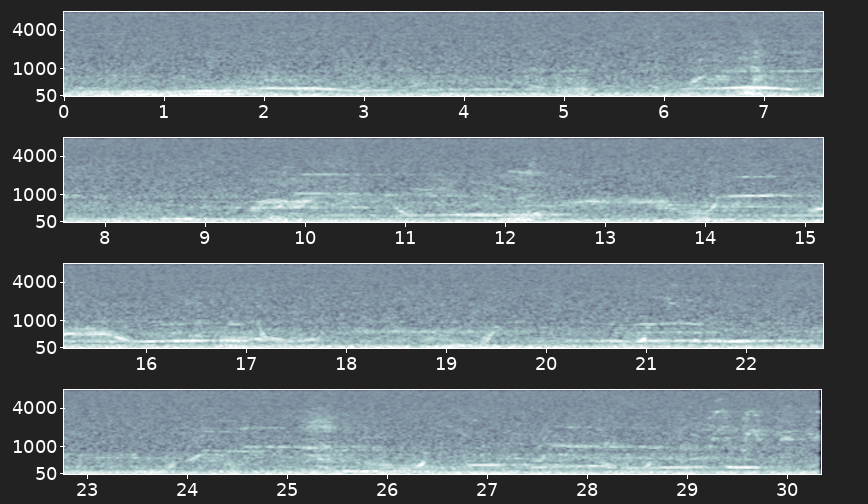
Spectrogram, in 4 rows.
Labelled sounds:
9.6	10.4	humpback whale, 0.80 to 2.2 kHz
12.1	12.3	humpback whale, 2.0 to 2.4 kHz
14.2	14.8	humpback whale, 0.90 to 2.1 kHz
20.9	21.2	humpback whale, 0.80 to 0.93 kHz
24.4	25.5	humpback whale, 0.80 to 2.2 kHz
27.7	28.2	humpback whale, 0.96 to 1.1 kHz

